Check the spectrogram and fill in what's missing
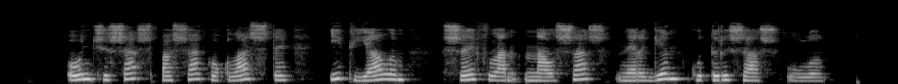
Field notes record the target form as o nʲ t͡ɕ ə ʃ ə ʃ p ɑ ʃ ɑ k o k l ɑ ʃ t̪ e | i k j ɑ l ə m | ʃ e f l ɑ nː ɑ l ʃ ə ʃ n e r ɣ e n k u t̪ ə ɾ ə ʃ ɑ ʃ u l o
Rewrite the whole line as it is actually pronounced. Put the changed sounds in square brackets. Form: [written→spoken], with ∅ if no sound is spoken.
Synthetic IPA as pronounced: o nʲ t͡ɕ ə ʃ [ə→ɑ] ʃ p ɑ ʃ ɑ k o k l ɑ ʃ t̪ e | i k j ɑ l ə m | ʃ e f l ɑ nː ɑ l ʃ [ə→ɑ] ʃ n e r ɣ e n k u t̪ ə ɾ ə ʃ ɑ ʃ u l o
